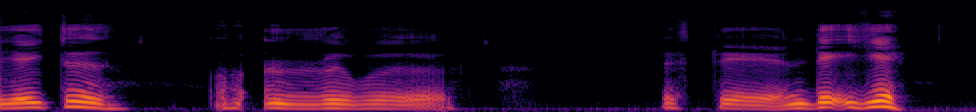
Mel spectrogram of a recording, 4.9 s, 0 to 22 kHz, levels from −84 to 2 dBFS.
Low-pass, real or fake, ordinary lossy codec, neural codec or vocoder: 14.4 kHz; real; none; none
